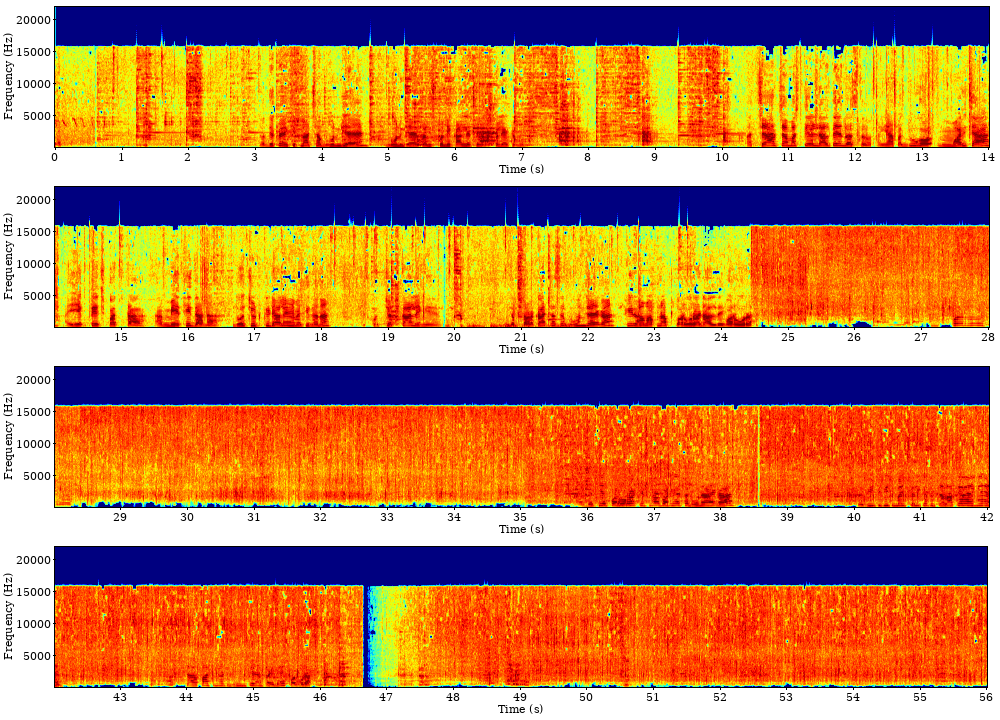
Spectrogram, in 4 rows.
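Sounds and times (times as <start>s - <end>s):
vegetables sizzling in hot oil: 0.0s - 56.0s
spatula stirring in pan: 0.7s - 10.2s.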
